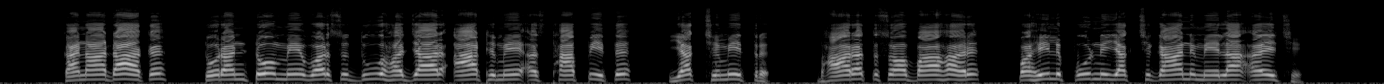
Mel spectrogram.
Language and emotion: Maithili, neutral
